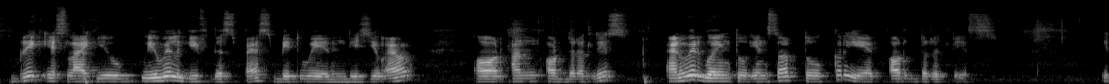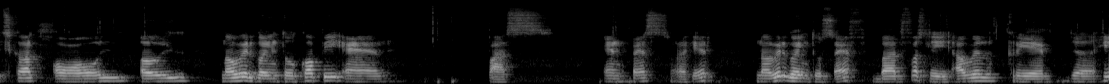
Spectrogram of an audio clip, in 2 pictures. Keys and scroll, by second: 15.1 super+c, 16.9 super+v, 17.8 super+s.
